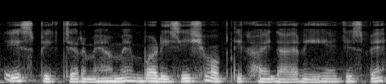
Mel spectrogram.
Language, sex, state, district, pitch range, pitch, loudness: Hindi, male, Himachal Pradesh, Shimla, 125-140 Hz, 135 Hz, -13 LUFS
